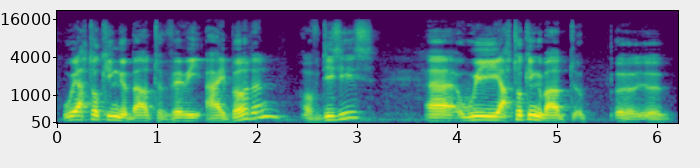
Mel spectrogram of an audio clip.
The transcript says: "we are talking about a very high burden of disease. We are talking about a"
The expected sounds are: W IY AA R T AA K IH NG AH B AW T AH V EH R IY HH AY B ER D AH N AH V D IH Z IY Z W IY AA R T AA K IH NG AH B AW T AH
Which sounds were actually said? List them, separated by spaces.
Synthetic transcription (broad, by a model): W IY AA R T AA K IH NG AH B AW T AH V EH R IY AY B ER D AH N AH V D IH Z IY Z W IY AA R T AA K IH NG AH B AW T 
